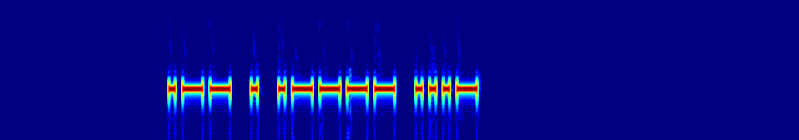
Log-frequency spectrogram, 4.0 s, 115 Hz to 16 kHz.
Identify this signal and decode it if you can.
Morse code, heard as a keyed tone, about 34 wpm, 700 Hz. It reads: WE1V
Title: USA Call Signs - 4 Characters - Repeated 3x - 35wpm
